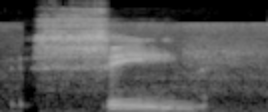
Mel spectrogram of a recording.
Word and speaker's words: sin: And then the scene, as in scene in a movie. And it produces the S sound.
